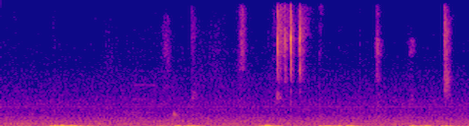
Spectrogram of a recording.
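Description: Scattered clicks of a computer keyboard and mouse, with a quick run of several clicks about four seconds in and a couple of low thumps along the way.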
